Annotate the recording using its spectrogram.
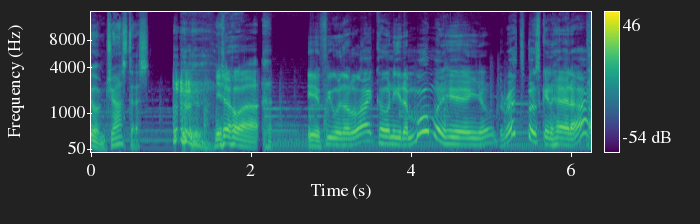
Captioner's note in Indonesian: Ehem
